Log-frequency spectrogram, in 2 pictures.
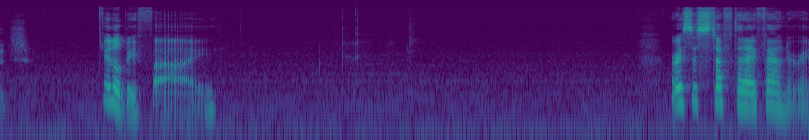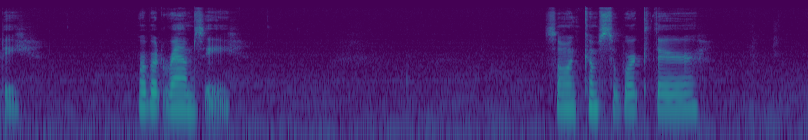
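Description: A young woman speaks calmly and close to a microphone, in short bursts.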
